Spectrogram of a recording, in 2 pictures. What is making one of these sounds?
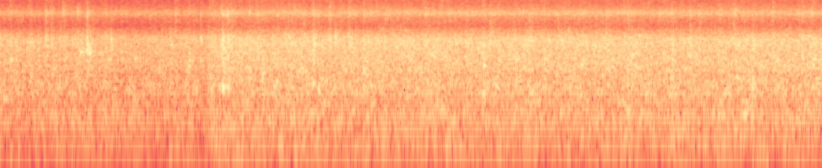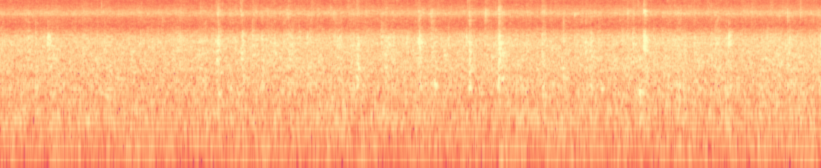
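Water pours from above and splashes onto the ground.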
